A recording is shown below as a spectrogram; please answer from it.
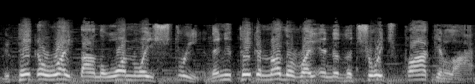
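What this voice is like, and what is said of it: Put-on Chicago accent. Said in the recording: “That was more like Chicago accent”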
